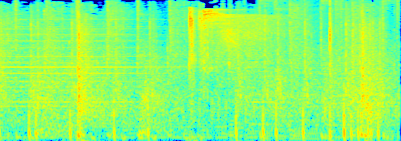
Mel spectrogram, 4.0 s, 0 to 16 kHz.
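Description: Horse hooves in Fallout 4 clip-clop in a steady, quiet walking rhythm of repeated sharp thuds, over a faint game background with no talking.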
